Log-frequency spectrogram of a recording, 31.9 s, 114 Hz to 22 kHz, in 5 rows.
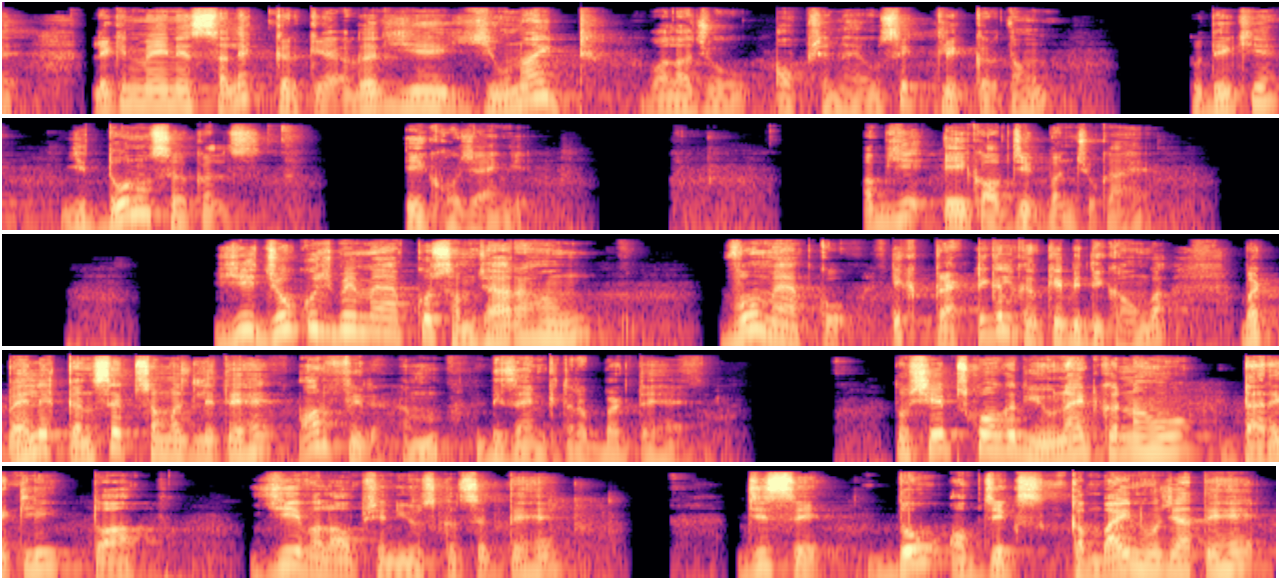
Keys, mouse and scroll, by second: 0.2-6.9 drag, 7.6-13.4 drag, 13.4 ctrl+z, 23.2-28.7 drag, 31.2 drag.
